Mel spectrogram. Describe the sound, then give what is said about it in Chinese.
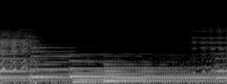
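Sheep bleat in a steady, overlapping chorus of wavering, nasal cries, sustained and fairly loud for a couple of seconds with no talking. “听一听，有好多好多的云朵小绵羊哦，一只，两只，三只，四只。”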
